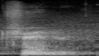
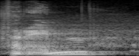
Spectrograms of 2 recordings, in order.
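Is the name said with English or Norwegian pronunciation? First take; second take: Norwegian; English. First: The name is said with Norwegian pronunciation. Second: The name is said with English-style pronunciation. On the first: The speaker calls it right. "but Trym" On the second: The speaker calls it wrong. "not Trym"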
